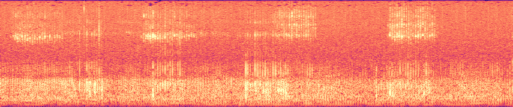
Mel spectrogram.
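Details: Contented foster kittens snoozing after lunch, purring very loudly indoors; a continuous low rumbling purr with soft breathy swells recurring about every one to two seconds.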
